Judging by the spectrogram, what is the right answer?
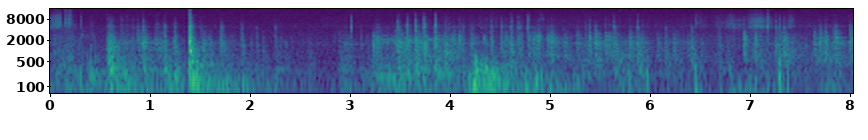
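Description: Handling noise from climbing over a combine: clothing rubbing against the microphone, and boots and hands knocking and scraping on the machine's sheet-metal panels and steps, with one sharp metal knock about a second and a half in.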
